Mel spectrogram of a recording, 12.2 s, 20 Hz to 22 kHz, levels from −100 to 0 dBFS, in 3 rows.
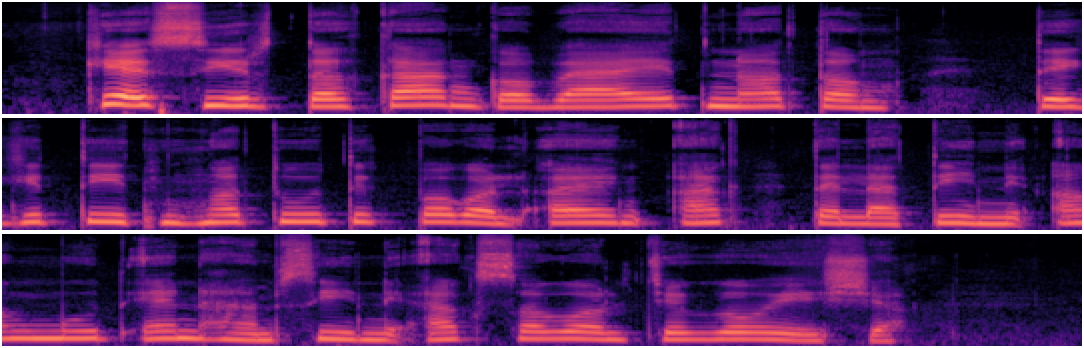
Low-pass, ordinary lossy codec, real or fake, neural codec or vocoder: none; none; real; none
